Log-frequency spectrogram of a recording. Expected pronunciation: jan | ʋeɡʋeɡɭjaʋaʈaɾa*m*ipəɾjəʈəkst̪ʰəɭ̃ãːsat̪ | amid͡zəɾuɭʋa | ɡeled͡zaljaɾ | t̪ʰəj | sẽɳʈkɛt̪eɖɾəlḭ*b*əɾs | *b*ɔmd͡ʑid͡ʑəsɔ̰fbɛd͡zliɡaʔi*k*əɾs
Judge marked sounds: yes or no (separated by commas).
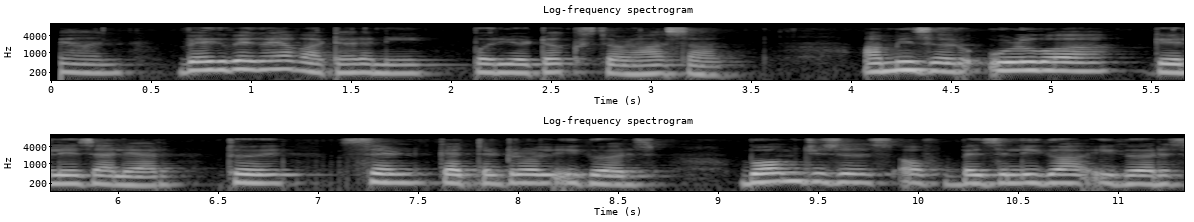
no, no, yes, no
